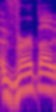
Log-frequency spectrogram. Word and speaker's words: VRBO: much for your time the website is verbo comm VRBO dot-com or you can just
